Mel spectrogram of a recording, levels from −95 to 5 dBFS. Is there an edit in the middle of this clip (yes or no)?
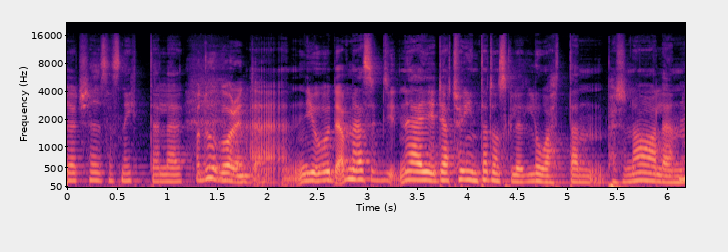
no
